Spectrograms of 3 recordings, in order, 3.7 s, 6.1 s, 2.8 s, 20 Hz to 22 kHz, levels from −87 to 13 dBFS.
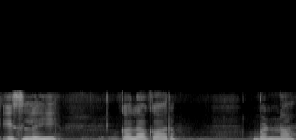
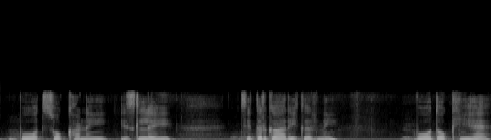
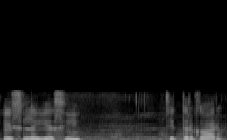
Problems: background sounds at intervals, continuous background conversations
